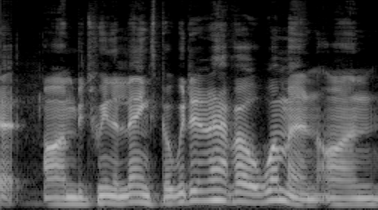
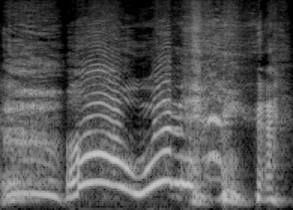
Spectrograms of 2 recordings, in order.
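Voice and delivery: put-on much higher and louder, a scandalised little old lady; shocked old lady; 4 dB louder, much slower than usual. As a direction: gasp it out like a sweet old lady who is horrified. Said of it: "She's like".

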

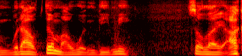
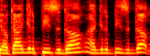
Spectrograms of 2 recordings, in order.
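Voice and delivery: put-on higher, louder kid begging; pestering kids; 7 semitones higher, 6 dB louder, much faster than usual. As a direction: nag for gum like a schoolkid. Kids asking for gum, acted.

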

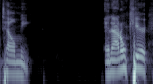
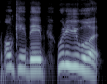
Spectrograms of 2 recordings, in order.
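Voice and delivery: mock eager boyfriend; 2 semitones higher, 3 dB louder than usual. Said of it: "if you pander to her and say".

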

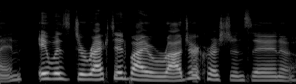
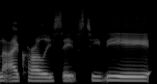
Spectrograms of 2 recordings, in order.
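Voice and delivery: ordinary delivery

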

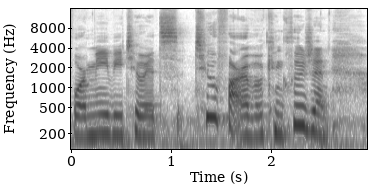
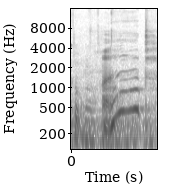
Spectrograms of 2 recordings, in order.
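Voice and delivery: confused listener; 13 semitones higher, 9 dB quieter than usual. Retold or imitated. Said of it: "people would be like".

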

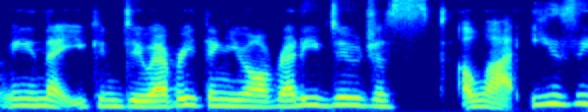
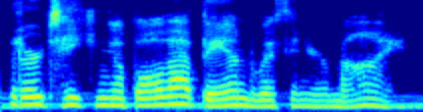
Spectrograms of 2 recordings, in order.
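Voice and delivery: soft spa whisper; 6 dB quieter than usual. Acted. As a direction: lull them into trance gently. Leads a guided hypnosis.

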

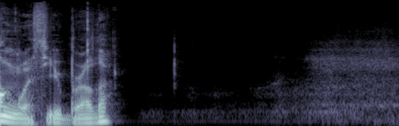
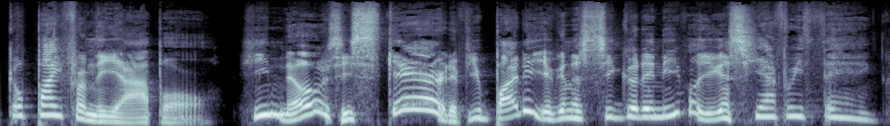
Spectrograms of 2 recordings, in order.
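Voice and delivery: a lightly voiced sly tempter, pitched higher and fast; tempting serpent voice; 9 semitones higher than usual. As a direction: coax him toward the apple like the serpent, quick and high. Tempter voice urging the apple.

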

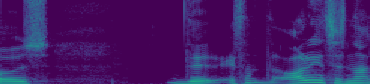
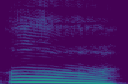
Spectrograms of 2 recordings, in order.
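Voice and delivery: high, drawn-out mock pity sound; imitated audience "ah"; 6 semitones higher than usual. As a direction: sigh "ah" like a sorry audience. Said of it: "it elicits an".

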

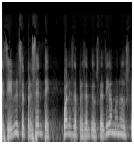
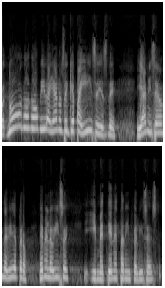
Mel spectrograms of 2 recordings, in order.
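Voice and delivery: aggrieved whine; 6 semitones higher than usual. Retold or imitated. Preacher imitates someone nursing a fifteen-year grudge, whiny and high. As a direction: play the wounded victim who won't let go. Person blaming distant offender.

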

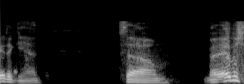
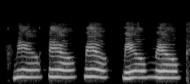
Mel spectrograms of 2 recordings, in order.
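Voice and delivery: high squeaky meows, quiet; cat meowing; 4 dB quieter, slower than usual. Retold or imitated. Kid in the game lobby meowing at everyone, squeaky cat voice. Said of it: "meowing like a fucking cat".

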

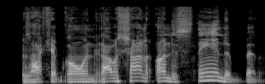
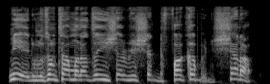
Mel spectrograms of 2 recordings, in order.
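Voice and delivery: retold irritated father; 8 semitones higher than usual. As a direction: imitate a dad telling his son off, pitched up. Retold angry father snapping back.

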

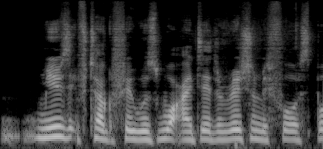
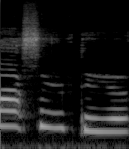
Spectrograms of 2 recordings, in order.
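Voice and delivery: tiny, very high, soft squeal; mock awe; 13 semitones higher, 8 dB quieter, slower than usual. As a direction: squeak it softly in mock amazement. Awed repeat in deer story.

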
